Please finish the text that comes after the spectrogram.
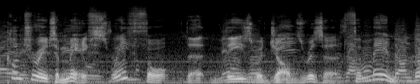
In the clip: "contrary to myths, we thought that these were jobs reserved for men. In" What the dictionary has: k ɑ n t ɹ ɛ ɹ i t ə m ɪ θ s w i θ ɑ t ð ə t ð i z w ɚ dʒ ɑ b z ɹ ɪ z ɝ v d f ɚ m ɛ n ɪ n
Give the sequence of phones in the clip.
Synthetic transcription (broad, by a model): k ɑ n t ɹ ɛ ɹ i t ə m ɪ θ s w i θ ɑ t ð ə t ð i z w ɚ dʒ ɑ b z ɹ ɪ z ɝ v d f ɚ m ɛ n n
